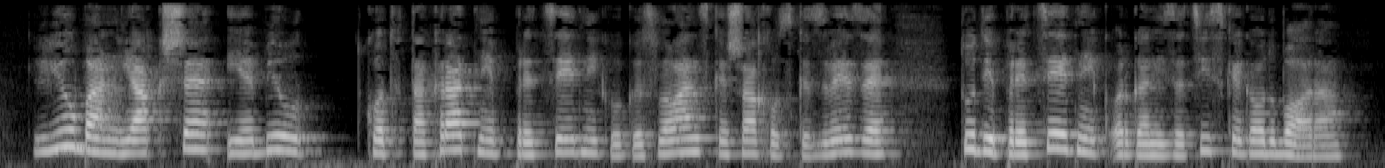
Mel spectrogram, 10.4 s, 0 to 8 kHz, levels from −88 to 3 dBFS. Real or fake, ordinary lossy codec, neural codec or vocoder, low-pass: real; MP3, 32 kbps; none; 7.2 kHz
